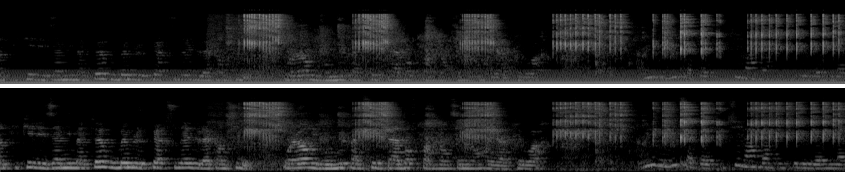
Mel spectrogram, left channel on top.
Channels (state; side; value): noise; left; hum, 8 dB below the sound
